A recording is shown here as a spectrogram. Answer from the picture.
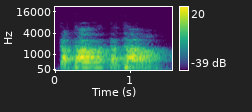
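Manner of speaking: teacher tapping a rhythm for students; loud rhythm demo. Shown as a demonstration. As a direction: hammer out the beat. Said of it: "Now do this one".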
